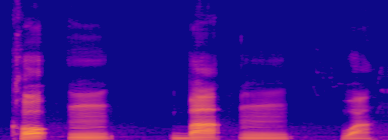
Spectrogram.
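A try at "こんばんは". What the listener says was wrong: You're doing English N, that's why. Their N is in the back of the mouth.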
